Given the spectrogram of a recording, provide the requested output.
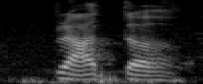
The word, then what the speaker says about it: प्रातः: लिखना चाहिए, जैसे अतः, प्रातः। यहाँ पे देखिए ह लिखा हुआ है ना, ये गलत है। इनका उच्चारण ह की तरह, आधे ह की तरह होता है, लेकिन ह लिखा नहीं जाता है।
